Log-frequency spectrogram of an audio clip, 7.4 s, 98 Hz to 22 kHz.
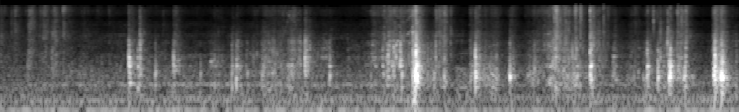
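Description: Plastic media baskets of a Fluval 407 canister filter being handled and stacked: irregular clicks and knocks of hard plastic, the loudest about four seconds in and a quick run of them near the end.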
